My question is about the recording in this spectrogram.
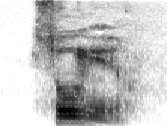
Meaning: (noun) brine; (verb) inflection of saumurer: 1. first/third-person singular present indicative/subjunctive 2. second-person singular imperative
- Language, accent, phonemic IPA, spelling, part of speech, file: French, France, /so.myʁ/, saumure, noun / verb, LL-Q150 (fra)-saumure.wav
